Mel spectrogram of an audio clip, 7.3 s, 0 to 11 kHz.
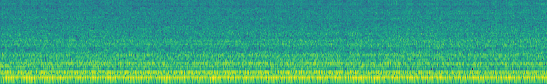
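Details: Aprilia SR50 Purejet with Piaggio engine after rebuild, fitted with original cylinder and piston: steady even two-stroke buzz at constant speed with no misses; now starts well and reaches 9000 rpm, running normally.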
